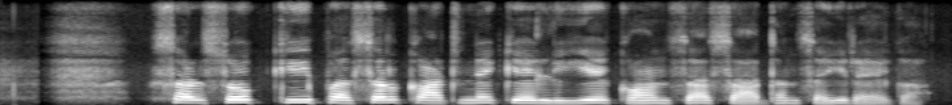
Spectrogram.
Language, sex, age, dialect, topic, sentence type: Hindi, female, 25-30, Awadhi Bundeli, agriculture, question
